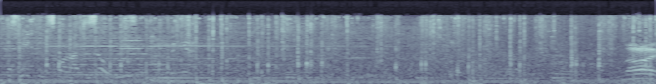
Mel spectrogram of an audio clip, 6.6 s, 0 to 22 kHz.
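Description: Roach the horse trotting in The Witcher 3, a steady clip-clop of hooves with a brief whinny, while someone talks over the rhythmic hoofbeats.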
